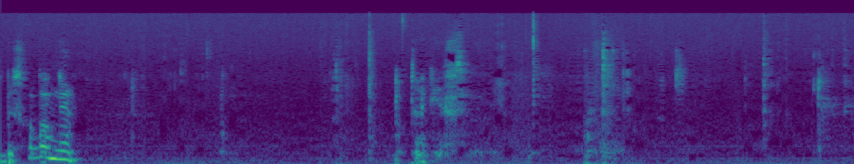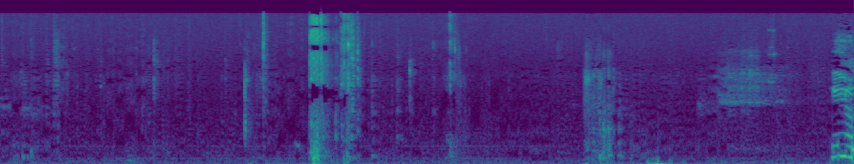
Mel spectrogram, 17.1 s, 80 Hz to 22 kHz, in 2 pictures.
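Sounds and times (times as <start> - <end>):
dry twigs crackling and rustling: 4.9 - 13.6.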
